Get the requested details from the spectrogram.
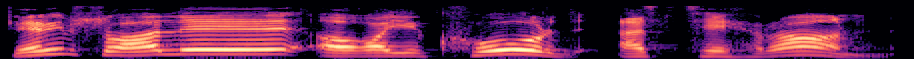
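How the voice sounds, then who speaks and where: On a call-in show, a male cleric answers callers' religious questions, speaking slowly and deliberately and repeating phrases to teach them. His voice is high-pitched and expressive, and the audio sounds narrow and tinny.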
